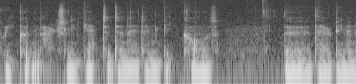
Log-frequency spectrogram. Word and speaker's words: Dunedin: I think I mislearned it originally, and I used to pronounce it Dunedin, as if it's like some word from Lord of the Rings. But it is actually a Gaelic word, or Gaelic word. It's related to the word for Edinburgh, I believe.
